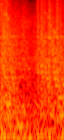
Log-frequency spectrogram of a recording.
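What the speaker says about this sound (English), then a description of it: "Opening fire on target." Decepticon gunfire in the Transformers: Revenge of the Fallen video game crackles as a dense, continuous burst of shots, loud and close, with no talk heard.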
